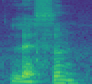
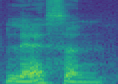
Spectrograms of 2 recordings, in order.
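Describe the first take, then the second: First: The pitch steps up on the word. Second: The pitch rises and then falls, stretched out. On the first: "appear to step up" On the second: "The rise-fall"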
